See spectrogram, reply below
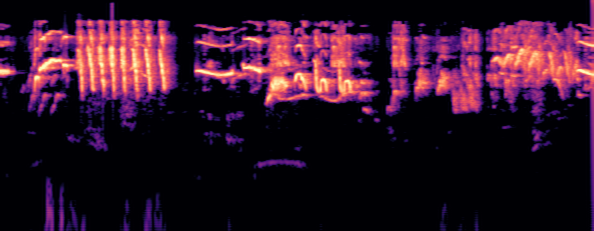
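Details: White-rumped shama in a cage, opening with a rapid even trill of about a dozen notes, followed by warbled whistles and scratchy chattering phrases, with short pauses between.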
